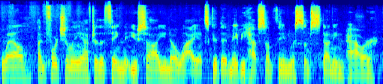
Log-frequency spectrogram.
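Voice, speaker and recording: Agent handler, played by a man for a game: breezy, blunt, casually reassuring, mid-pitched. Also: little pitch movement, normal speed, lightly acted, poor audio. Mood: casual, businesslike. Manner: casual, wry, reassuring briefing.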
